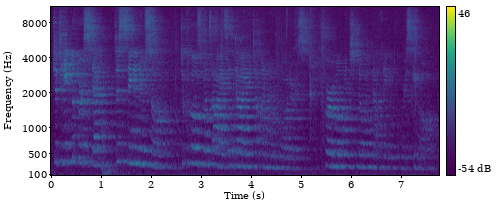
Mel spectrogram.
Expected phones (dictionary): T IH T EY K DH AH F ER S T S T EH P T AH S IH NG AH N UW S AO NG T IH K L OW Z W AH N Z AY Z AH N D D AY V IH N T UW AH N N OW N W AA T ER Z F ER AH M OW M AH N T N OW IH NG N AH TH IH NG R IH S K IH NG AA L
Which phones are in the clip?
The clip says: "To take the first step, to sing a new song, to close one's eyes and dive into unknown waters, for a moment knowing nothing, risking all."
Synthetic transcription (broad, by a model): T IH T EY K DH AH F ER S T S T EH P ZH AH S IH NG AH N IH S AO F T IH K L OW Z W AH N Z AY Z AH N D D AY IH N T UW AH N N OW N W AA T ER Z F ER AH M OW M AH N T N OW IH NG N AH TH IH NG R IH S K IH NG AA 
